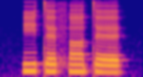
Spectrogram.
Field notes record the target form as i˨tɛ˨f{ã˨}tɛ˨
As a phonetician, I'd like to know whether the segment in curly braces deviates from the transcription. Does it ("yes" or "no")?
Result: no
